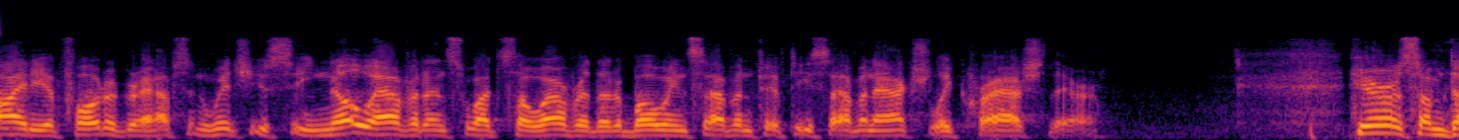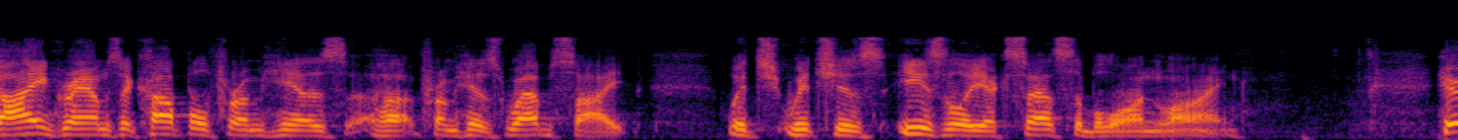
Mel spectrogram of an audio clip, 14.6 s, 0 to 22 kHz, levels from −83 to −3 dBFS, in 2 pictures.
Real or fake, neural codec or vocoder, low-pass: real; none; 7.2 kHz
